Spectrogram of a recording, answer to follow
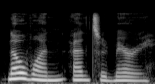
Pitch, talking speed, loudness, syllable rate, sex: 200 Hz, 155 wpm, -16 LUFS, 5.9 syllables/s, female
